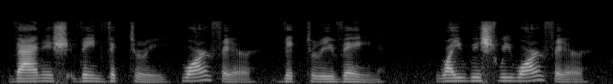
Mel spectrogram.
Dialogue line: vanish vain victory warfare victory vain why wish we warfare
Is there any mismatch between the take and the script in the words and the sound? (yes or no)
no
